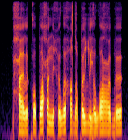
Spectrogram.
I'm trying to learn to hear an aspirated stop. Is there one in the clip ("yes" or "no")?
no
